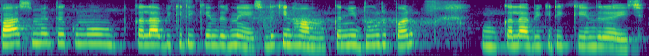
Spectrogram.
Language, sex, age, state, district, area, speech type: Maithili, female, 18-30, Bihar, Madhubani, rural, spontaneous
